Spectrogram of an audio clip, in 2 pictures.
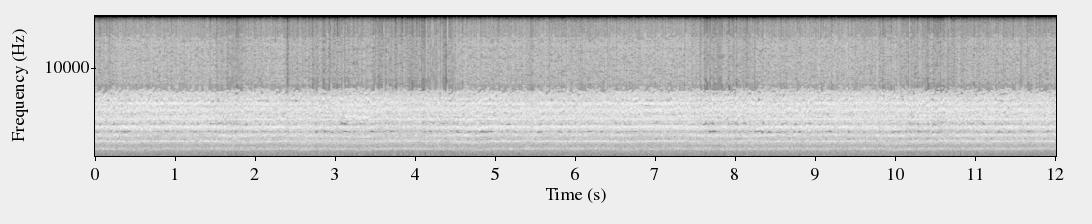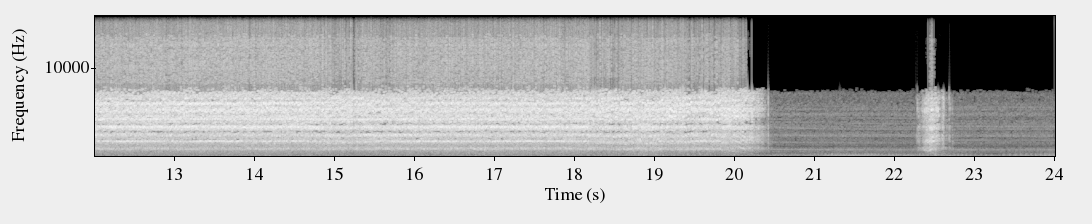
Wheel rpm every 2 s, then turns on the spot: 220, 220, 230, 230, 230, 230, 230, 230, 230, 210, 20, 0.
none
